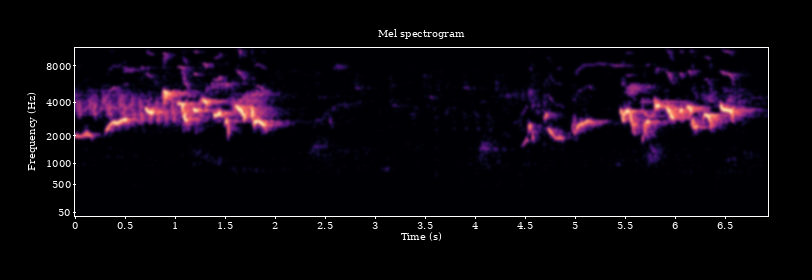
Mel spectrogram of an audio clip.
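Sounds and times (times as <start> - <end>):
Eurasian blackcap singing warbled phrases of slurred whistles: 0.0 - 6.9.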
